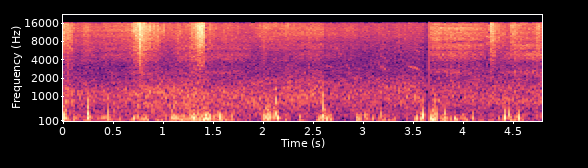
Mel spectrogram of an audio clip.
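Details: Siberian Husky named Delta singing to ask for a game of ball: a run of short, low, throaty vocal bursts that rise and fall, repeated several times a second, with brief rustling and a sharp knock in between.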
